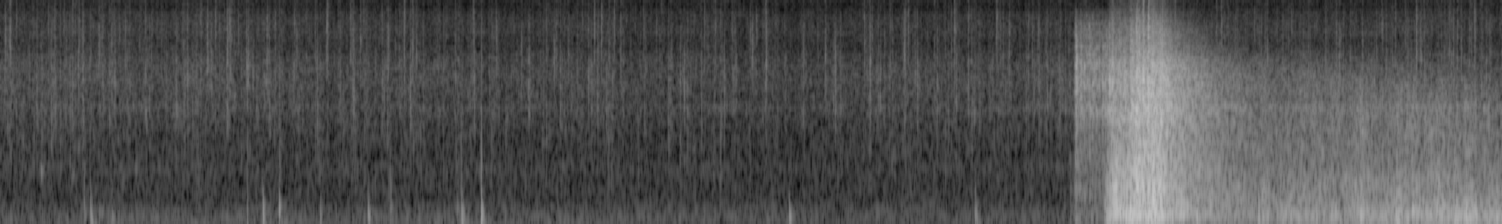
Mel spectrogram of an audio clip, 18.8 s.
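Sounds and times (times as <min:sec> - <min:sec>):
thunder: 0:13.4 - 0:18.7.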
